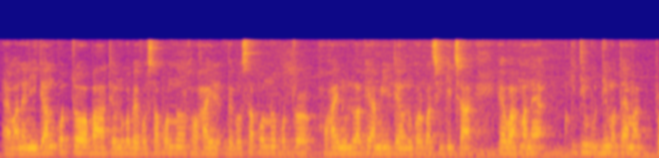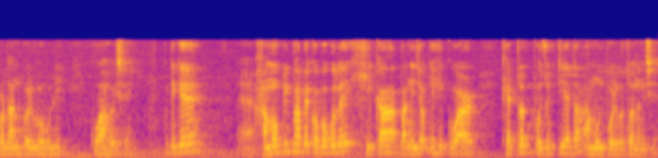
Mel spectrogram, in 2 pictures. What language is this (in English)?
Assamese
